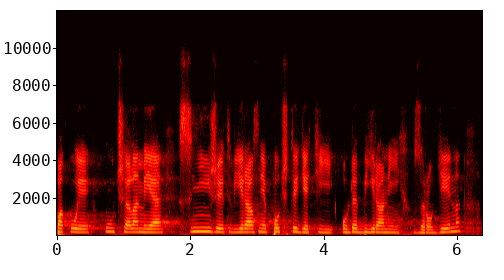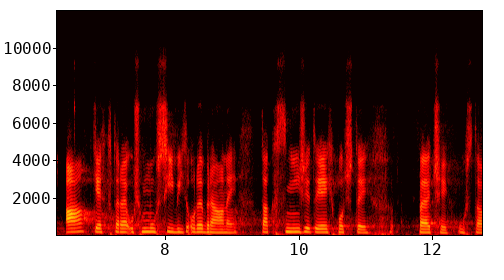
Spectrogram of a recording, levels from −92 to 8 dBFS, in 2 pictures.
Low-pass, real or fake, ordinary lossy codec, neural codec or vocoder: 7.2 kHz; fake; Opus, 16 kbps; codec, 16 kHz, 16 kbps, FunCodec, trained on Chinese and English, 50 frames a second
